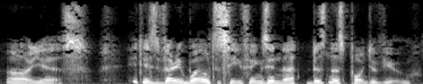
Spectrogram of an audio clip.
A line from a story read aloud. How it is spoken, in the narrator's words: murmured Eustacia, with a smothered fire of feeling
